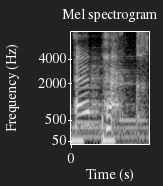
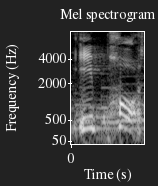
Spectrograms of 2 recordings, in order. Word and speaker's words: Epic: 第八双是 Epic，很多人容易把它读成 Epoch，所以以后不要再读错咯。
